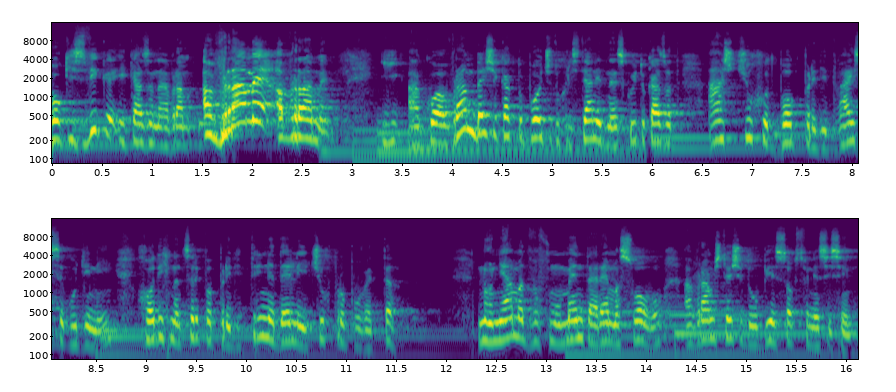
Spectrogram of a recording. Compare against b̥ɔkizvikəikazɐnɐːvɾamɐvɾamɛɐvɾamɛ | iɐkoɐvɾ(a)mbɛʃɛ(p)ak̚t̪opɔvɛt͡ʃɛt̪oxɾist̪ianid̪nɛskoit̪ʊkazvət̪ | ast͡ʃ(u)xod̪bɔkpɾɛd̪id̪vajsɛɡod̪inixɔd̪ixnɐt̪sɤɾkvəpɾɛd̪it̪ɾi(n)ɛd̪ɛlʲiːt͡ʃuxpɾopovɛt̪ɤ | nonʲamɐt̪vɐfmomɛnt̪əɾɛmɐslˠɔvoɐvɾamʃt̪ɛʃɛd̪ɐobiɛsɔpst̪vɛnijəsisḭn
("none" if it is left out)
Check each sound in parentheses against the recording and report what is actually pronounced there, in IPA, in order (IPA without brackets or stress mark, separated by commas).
a, k, u, n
